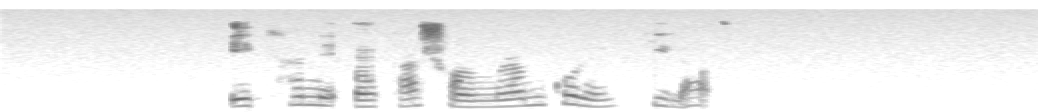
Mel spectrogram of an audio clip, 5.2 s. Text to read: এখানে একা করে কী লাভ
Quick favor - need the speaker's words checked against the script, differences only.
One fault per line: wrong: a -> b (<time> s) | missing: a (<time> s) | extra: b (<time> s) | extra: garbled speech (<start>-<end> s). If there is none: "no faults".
extra: সংগ্রাম (2.2 s)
